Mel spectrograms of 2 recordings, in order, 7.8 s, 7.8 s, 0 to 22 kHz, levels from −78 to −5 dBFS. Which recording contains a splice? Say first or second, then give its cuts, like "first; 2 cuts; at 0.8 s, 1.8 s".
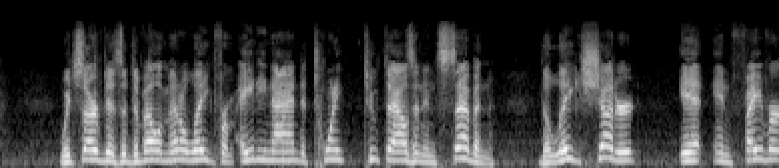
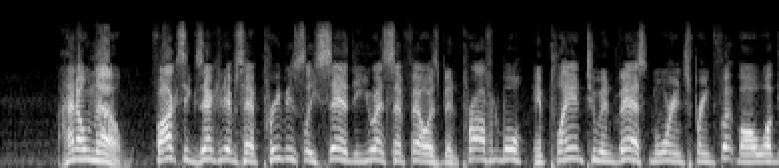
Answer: second; 2 cuts; at 1.3 s, 5.3 s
